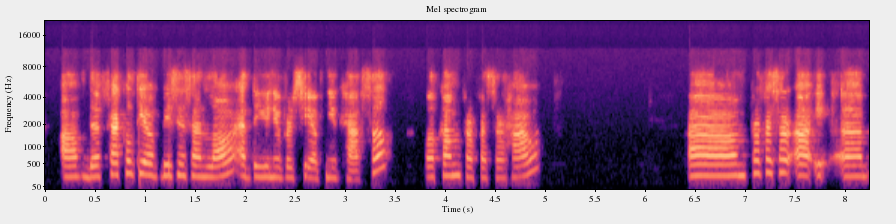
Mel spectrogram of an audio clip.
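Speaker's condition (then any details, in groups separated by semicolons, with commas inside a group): No condition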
